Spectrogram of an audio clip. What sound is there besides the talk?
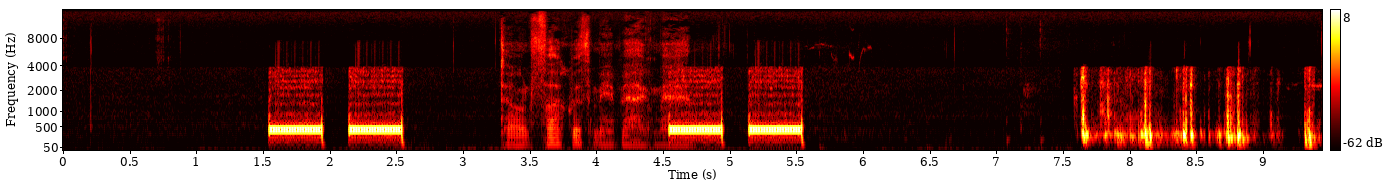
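outgoing phone call ringing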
